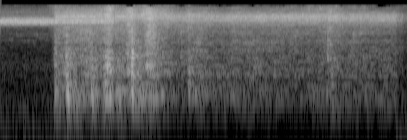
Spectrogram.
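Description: Cardboard rustling and scraping as a packed part is slid out of a carton, busiest in the first second and then dying down, with a steady high thin tone behind it.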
